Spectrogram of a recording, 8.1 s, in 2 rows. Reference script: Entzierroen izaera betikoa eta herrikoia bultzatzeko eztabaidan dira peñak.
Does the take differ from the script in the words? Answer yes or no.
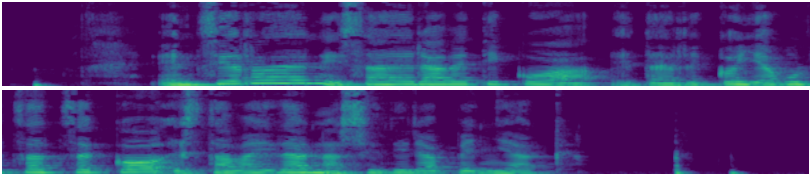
yes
